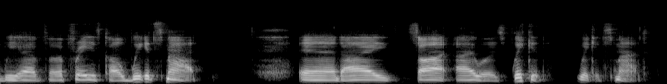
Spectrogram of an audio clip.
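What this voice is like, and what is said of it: Boston accent. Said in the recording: “That's a Boston accent”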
